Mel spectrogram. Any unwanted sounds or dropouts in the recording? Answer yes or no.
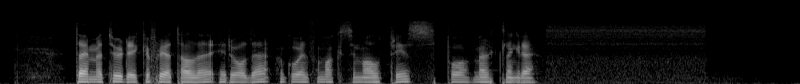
no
